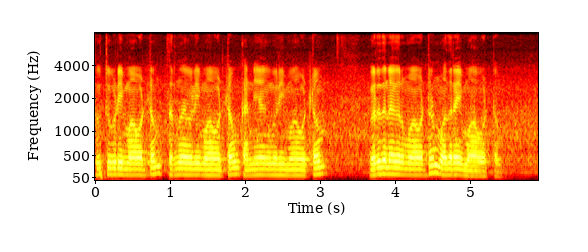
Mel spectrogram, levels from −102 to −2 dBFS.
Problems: constant background noise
